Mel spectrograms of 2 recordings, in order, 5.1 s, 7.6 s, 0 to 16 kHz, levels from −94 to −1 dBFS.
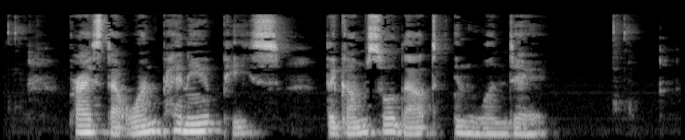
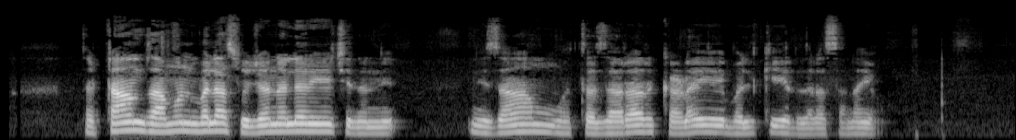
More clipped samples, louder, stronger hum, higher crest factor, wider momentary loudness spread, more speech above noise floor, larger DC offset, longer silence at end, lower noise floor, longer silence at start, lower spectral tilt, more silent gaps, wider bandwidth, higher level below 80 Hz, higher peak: neither; about the same, -22 LUFS vs -24 LUFS; neither; about the same, 22 dB vs 24 dB; about the same, 16 LU vs 15 LU; second, 27 dB vs 44 dB; neither; second, 0.5 s vs 1.05 s; second, -51 dBFS vs -68 dBFS; second, 0.1 s vs 0.65 s; second, -3 dB/octave vs -6 dB/octave; neither; first, 12 kHz vs 10.5 kHz; first, -64 dBFS vs -74 dBFS; about the same, -4 dBFS vs -2 dBFS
